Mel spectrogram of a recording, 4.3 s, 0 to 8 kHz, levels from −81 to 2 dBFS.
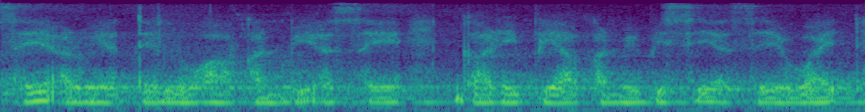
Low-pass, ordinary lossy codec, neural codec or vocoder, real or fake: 7.2 kHz; AAC, 32 kbps; none; real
